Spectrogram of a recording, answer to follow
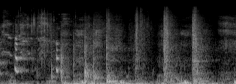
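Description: A man laughing through a full mouth of lettuce, in short choked breaths, among sharp crunching and crackling of crisp iceberg lettuce leaves being chewed and torn.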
